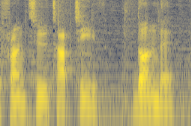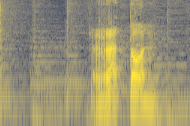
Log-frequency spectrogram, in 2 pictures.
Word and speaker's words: ratón: Ratón. The word starts with an R, so it has the R sound.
